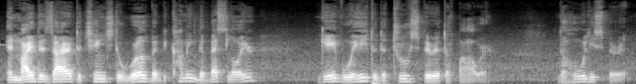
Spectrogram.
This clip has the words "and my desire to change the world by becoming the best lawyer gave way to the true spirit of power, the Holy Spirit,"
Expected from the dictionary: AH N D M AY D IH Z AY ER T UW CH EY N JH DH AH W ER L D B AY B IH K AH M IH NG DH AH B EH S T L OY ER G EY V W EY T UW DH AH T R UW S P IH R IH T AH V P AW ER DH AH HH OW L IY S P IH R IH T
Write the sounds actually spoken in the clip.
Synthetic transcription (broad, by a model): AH N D M AY D IH Z AY ER T UW CH EY N JH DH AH W ER L D B AY B IH K AH M IH NG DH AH B EH S T L OY ER G EY V W EY T UW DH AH T R UW S P IH R IH T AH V P AW ER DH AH HH OW L IY S P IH R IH T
